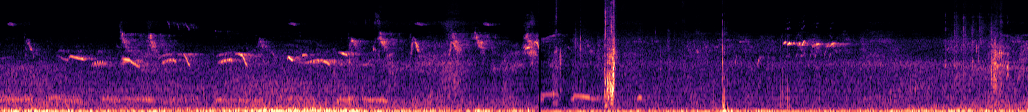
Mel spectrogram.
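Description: Small birds chirping: a quick run of short chirps in the first few seconds, then scattered calls, over a faint steady low outdoor rumble. A single sharp click comes a little past halfway.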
